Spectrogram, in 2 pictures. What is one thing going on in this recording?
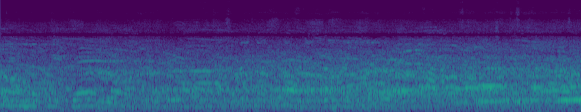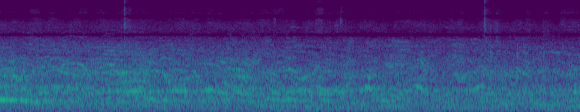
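A large stadium crowd sings and chants loudly and steadily outdoors.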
